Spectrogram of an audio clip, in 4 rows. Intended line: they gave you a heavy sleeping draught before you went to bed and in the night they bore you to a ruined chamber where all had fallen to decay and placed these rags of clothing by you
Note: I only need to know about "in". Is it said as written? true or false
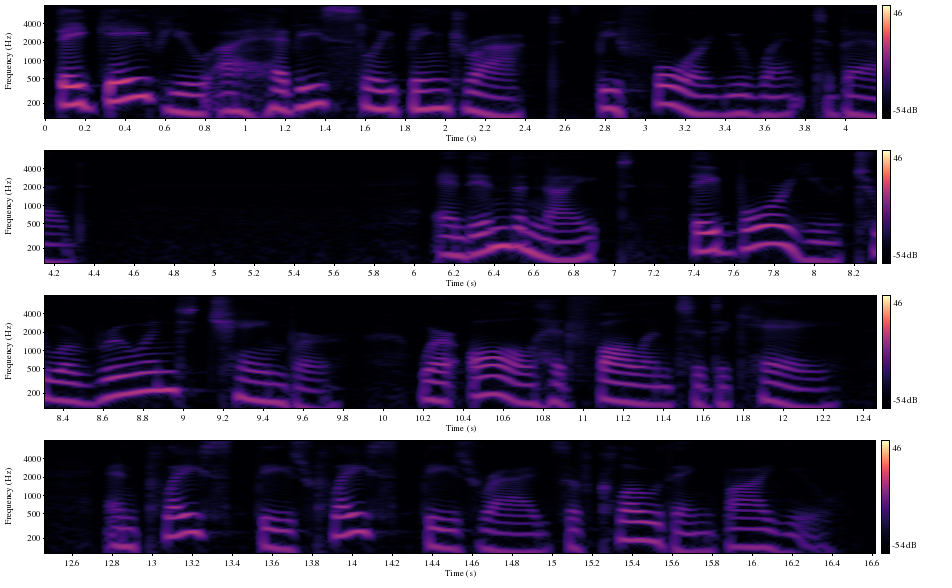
true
